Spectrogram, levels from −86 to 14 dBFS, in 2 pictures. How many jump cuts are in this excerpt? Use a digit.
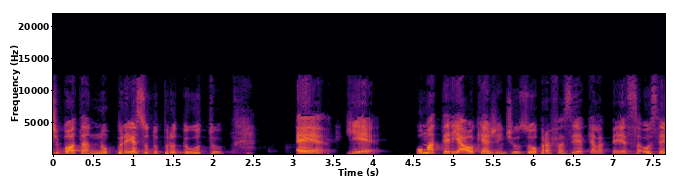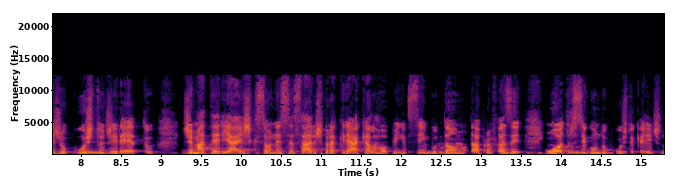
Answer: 3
